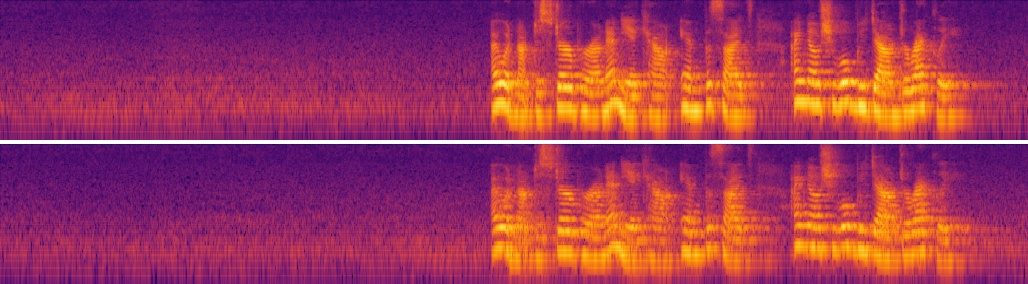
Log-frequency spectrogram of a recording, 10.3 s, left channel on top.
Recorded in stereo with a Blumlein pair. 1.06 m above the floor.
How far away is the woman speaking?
About 1.0 m.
